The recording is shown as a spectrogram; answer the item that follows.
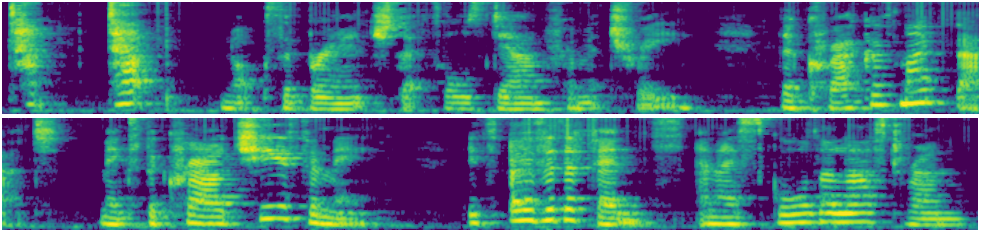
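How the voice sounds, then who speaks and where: A young woman reading a picture book aloud for children in an expressive storytelling manner. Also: on the low side, a little slow, a little hiss or hum, low-quality recording. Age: young adult. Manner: expressive, with acted-out sound words. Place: small indoor room with window blinds.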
